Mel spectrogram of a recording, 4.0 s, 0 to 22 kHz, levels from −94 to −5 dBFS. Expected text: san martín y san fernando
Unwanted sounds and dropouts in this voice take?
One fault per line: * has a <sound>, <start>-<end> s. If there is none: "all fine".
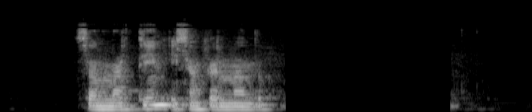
all fine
